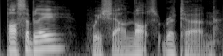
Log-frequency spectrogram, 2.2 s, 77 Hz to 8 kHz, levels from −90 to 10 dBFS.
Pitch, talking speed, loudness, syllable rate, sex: 105 Hz, 135 wpm, -21 LUFS, 4.3 syllables/s, male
